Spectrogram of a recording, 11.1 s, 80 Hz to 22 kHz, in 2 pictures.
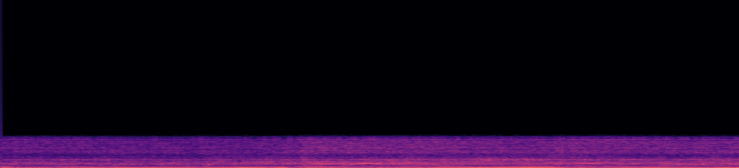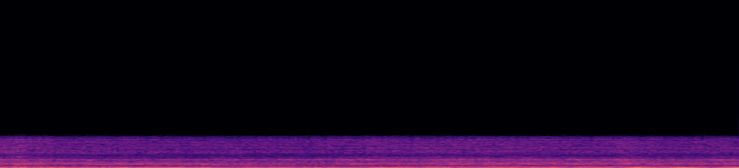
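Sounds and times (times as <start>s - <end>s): electric bass low notes: 0.0s - 11.0s
heavy metal backing track: 0.0s - 11.0s.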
